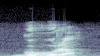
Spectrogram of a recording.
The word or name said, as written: gu'ura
